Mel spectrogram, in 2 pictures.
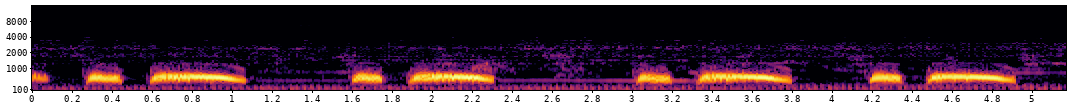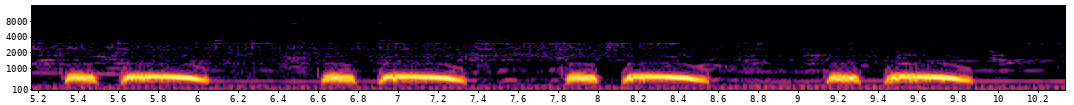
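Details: Decoy spotted dove calling to lure wild doves in to fight, giving steady paired coos, a brief note followed by a longer rounded one, about eight pairs in ten seconds, with a soft background drone.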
